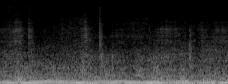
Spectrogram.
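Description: Suzuki outboard motor running steadily under way, a low even drone heard from inside a boat's enclosed hardtop cabin, over a haze of wind and water noise.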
